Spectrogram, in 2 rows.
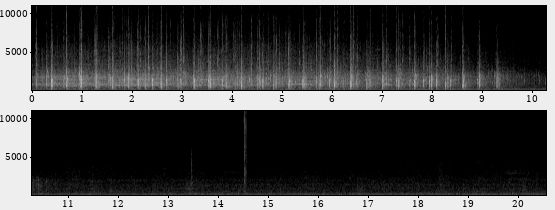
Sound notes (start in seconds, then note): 7.6 applause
